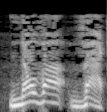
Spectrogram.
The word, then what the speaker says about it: Novavax: Okay, now, we have a company, Novavax.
